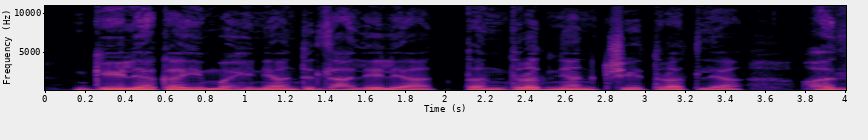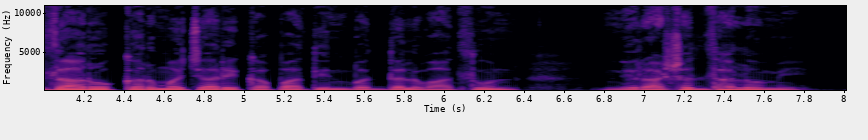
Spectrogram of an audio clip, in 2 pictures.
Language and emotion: Marathi, sad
